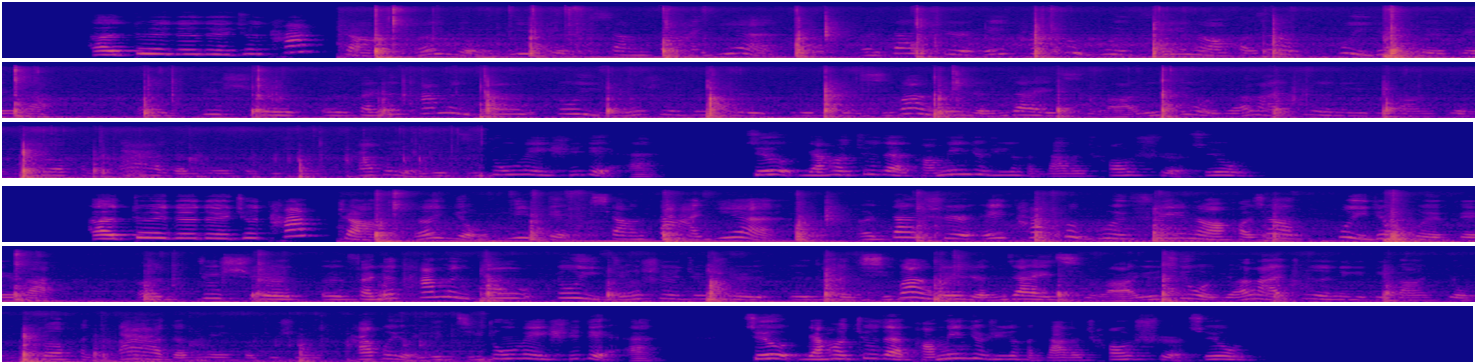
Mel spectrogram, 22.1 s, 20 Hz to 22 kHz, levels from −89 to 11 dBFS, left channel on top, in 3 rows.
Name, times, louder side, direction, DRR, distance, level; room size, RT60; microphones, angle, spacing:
voice 1, 0.4-4.0 4.3-7.6 8.0-18.0 18.4-20.9, right 3 dB, 40° right, 0.5 m, -49 dB
sound 1, 1.7-17.1, left 2 dB, 55° left, 0.6 m, -44 dB
3.6 x 2.4 x 3.1 m
head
